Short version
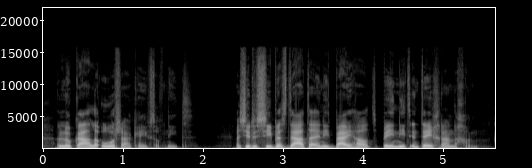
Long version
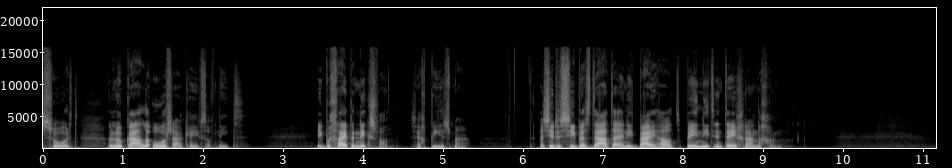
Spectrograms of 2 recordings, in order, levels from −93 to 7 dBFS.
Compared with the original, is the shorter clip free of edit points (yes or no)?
no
